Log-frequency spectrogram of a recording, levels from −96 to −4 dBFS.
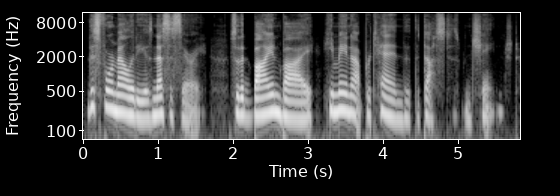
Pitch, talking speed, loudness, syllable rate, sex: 190 Hz, 195 wpm, -19 LUFS, 5.0 syllables/s, female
